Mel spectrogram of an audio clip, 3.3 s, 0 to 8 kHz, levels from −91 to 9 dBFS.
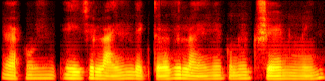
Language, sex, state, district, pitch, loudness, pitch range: Bengali, male, Odisha, Khordha, 115 Hz, -19 LUFS, 105-120 Hz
